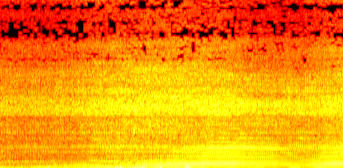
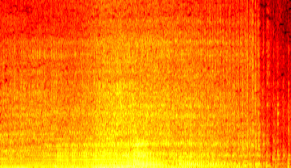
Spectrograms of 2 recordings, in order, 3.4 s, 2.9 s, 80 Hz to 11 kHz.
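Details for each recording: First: Mercury 7.5 hp two-stroke outboard, first start in about 14 years: buzzy note rising and falling unevenly as revs wander, slightly rough; carburetor still dripping, bowl possibly loose, needs some carb adjustment. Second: 1974–1984 Mercury 7.5 hp outboard, first start in over a decade, carburetor bowl still dripping; smooth even buzz, pitch easing down before shutoff, no knocks or misses, normal running.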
